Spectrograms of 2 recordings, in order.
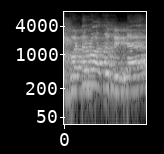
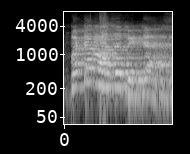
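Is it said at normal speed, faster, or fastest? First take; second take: faster; normal. First: It is said a little faster. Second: It is said at a normal speed.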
